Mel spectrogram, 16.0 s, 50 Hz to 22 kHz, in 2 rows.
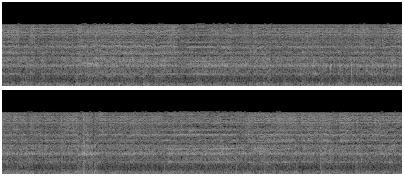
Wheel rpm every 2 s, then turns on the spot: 170, 170, 170, 170, 160, 160, 160, 170.
none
